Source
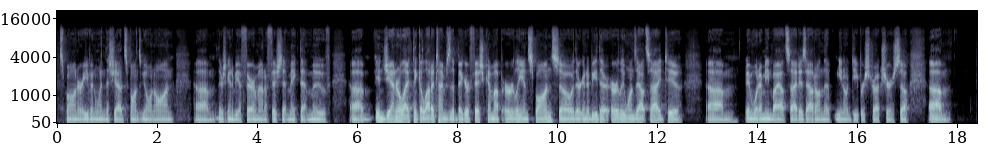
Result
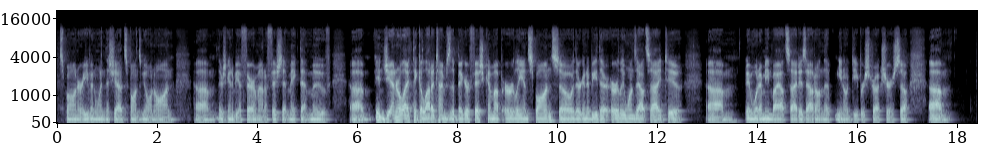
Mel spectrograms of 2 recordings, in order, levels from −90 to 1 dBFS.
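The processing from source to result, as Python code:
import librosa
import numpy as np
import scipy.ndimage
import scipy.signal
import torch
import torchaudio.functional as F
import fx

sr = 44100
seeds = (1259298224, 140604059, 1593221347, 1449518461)

y = fx.hum_notches(x, sr, base_hz=50, count=9)
y = y * librosa.db_to_amplitude(1.5)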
